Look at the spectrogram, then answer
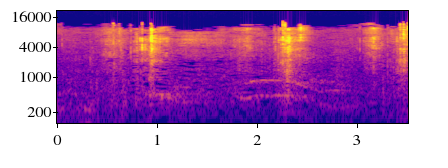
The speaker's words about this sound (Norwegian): Og så blar vi til kapittel 18.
